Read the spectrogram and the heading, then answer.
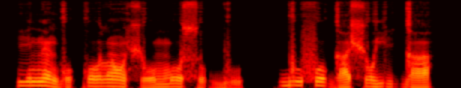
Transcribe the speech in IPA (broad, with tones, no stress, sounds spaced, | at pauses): i˦ n ɛ̃˦˨ ɡ o˨˦ k o˦ l ɔ̃˦˨ ʃ o˨˦ m o˦˨ s o˨ ɡ͡b u˨ | ɡ u˦ f o˦˨ ɡ a˨˦ ʃ o˦ j i˧ ɡ a˦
